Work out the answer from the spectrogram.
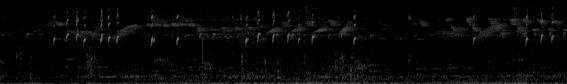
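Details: Singing European goldfinch performing a 'chi chiu' style song meant to excite birds into singing: dense, high twittering with bright tinkles and quick slurred phrases, delivered in an unbroken run over faint background hiss.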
